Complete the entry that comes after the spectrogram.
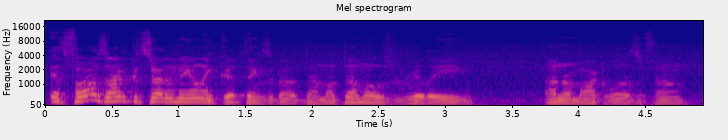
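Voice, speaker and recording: A man's voice: mid-range voice, fast, mellow, rough recording. A man hosting a casual, comedic read-aloud of a story, stumbling over his words and going off on tangents. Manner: stumbles over words and digresses while reading. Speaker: host reading a horror story aloud with commentary. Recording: clear background noise.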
